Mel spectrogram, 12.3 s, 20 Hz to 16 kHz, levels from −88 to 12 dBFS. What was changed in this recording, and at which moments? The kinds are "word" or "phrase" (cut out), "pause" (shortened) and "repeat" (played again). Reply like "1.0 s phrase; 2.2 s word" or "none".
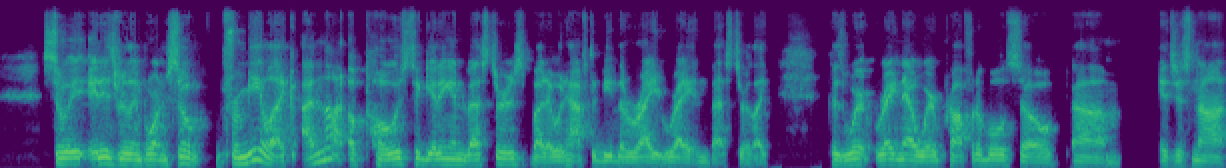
10.6 s pause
